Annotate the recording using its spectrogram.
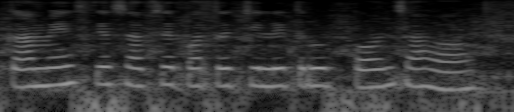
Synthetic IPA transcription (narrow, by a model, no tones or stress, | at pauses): kaːmeːskesəbsepəɾt̪ət͡ʃɪlɪt̪ɾuːp̚kɔːnsaɦɛ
